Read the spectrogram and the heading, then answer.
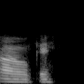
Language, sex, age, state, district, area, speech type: Malayalam, male, 30-45, Kerala, Kozhikode, urban, conversation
